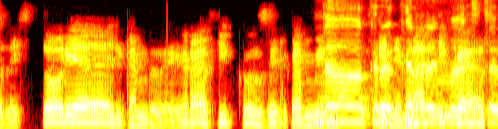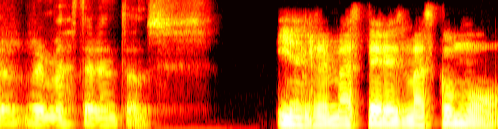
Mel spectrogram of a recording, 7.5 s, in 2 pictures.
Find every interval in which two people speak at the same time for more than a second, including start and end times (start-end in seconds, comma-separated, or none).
2.3-3.8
